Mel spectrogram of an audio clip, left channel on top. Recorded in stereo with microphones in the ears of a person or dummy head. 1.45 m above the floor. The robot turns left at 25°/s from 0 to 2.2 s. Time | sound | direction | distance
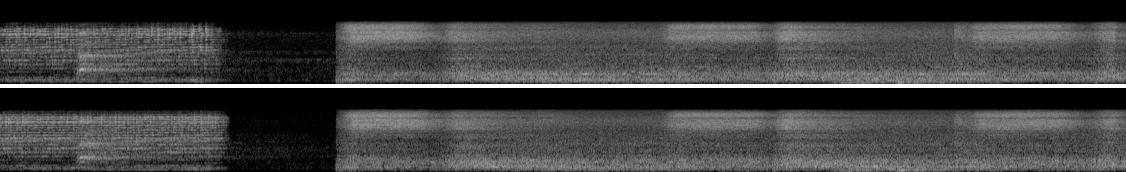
0.8 | a shout | 5° left (ahead or behind) | 2 m
3.4 | breathing | 15° left (ahead or behind) | 2 m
